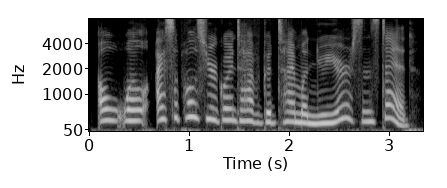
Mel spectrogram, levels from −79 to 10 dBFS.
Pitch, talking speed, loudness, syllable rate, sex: 275 Hz, 285 wpm, -16 LUFS, 6.5 syllables/s, female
